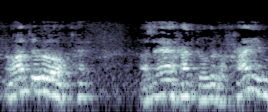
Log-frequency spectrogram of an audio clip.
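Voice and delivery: ordinary talk

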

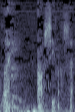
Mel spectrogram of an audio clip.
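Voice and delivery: unvoiced whisper of dismay; whispering to himself after the candle goes out. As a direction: breathe it out, at a loss. Candle blown out.

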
